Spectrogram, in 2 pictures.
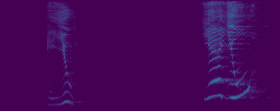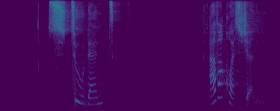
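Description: A young woman speaks slowly into a microphone, with long pauses.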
